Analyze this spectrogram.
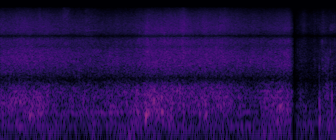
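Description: Steady rushing wind noise, with uneven low buffeting on the microphone. It cuts off suddenly near the end.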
